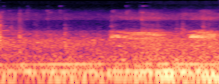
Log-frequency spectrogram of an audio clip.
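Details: A crow gives a couple of harsh, hoarse caws in the second half, in the morning, over a steady low rumble of background noise.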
